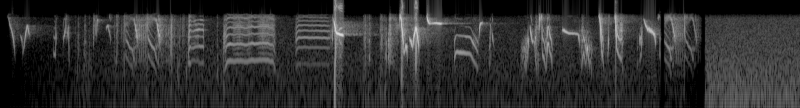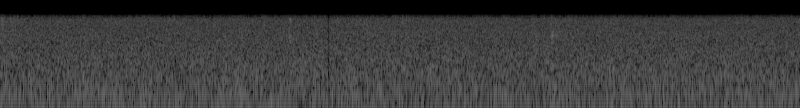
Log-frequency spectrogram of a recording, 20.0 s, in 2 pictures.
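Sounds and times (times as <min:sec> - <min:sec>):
birds calling: 0:00.1 - 0:08.8
faint hiss: 0:08.8 - 0:20.0.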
